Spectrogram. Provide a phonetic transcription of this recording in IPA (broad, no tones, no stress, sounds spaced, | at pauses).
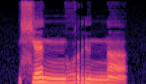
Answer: ɕ ɛ nː ɔ̤ r ɨ nː ã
